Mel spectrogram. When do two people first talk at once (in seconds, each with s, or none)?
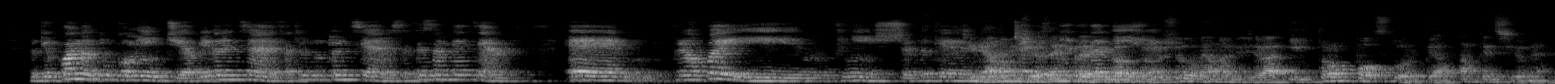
9.6 s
